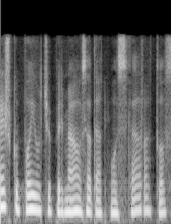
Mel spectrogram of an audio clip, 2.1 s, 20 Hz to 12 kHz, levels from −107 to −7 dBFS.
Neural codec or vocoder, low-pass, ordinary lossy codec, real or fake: codec, 16 kHz, 1 kbps, FunCodec, trained on LibriTTS, 50 frames a second; 7.2 kHz; MP3, 64 kbps; fake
